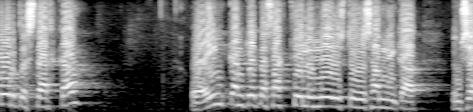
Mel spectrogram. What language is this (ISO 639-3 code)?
isl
